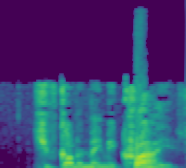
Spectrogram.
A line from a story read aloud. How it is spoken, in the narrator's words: whimpered in self-contempt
